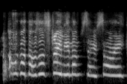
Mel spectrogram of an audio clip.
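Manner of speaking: high, squealed mock-horrified apology; retold mortified apology. Host apologising for her Australian slip, mock-mortified. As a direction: blurt it high in comic embarrassment.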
